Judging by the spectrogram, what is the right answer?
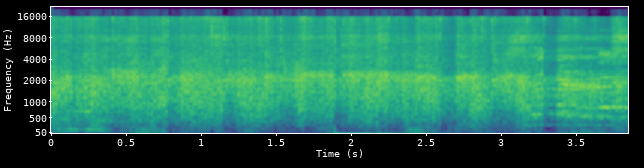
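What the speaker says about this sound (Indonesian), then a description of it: "Beri tepuk tangan yang terbaik." Loud, dense applause from a church congregation during a service, steady and sustained throughout with scattered voices mixed in.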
